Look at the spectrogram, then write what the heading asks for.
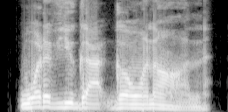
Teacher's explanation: what and have are going to be pushed together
